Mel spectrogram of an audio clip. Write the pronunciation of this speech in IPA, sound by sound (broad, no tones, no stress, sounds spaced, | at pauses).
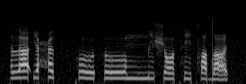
l a ʔ i ħ ə kː oː θ oː mː i ʃ ɔ t͡s i t͡s ɔ dˤ i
